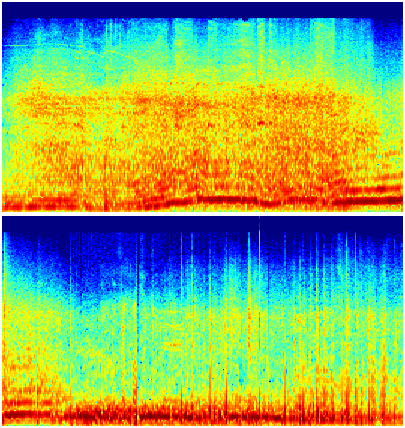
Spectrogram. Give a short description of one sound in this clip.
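A rally car engine revs up and down through gear changes.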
